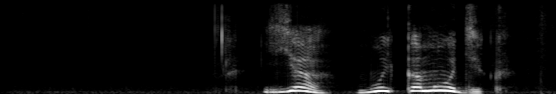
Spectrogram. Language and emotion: Russian, positive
